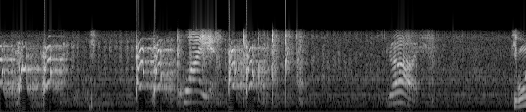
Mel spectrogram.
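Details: Trying to win a nine-year-old long-haired Chihuahua's attention, a white mixed-breed dog about one year old gives clipped, high barks in rapid clusters. Human voices and whiny, sliding vocal sounds mix in between the bursts.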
